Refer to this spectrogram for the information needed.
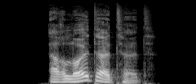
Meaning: inflection of erläutern: 1. second-person plural preterite 2. second-person plural subjunctive II
- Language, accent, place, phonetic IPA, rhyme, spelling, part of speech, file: German, Germany, Berlin, [ɛɐ̯ˈlɔɪ̯tɐtət], -ɔɪ̯tɐtət, erläutertet, verb, De-erläutertet.ogg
